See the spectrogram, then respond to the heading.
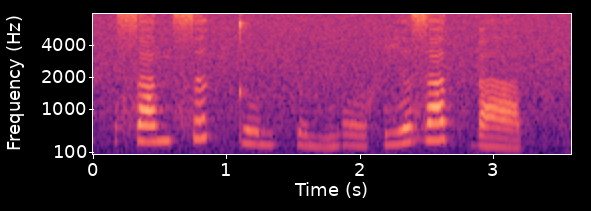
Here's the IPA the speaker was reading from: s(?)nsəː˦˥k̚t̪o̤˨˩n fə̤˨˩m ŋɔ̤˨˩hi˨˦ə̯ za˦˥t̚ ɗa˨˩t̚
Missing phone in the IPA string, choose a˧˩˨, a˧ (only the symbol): a˧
